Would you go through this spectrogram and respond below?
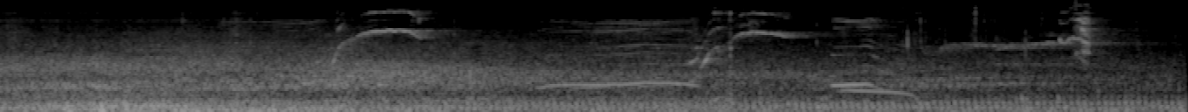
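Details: Monkey named Moby begging for food while others eat peanuts: thin, whistled calls, some arching high then falling, others long, level tones that dip at the end, over steady low background rumble.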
